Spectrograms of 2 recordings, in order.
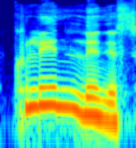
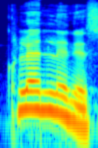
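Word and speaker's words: cleanliness: 애니 ss 를 붙이면 클레인 렌 s 가 아니고 클렌 엘스 이렇게 발음을 합니다 그러니까 발음은 좀 주의하시고요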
